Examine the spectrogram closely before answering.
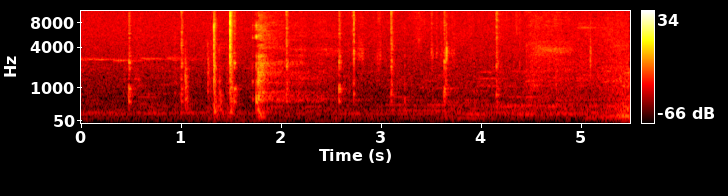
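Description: Faint clicks and ticks inside a car's cabin, with a cluster of louder knocks about a second and a half in.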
